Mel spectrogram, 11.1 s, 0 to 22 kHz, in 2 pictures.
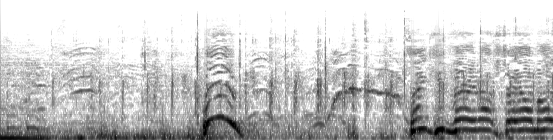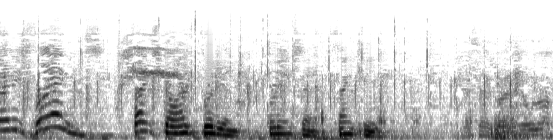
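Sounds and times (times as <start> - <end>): audience clapping: 0.5 - 11.0.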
